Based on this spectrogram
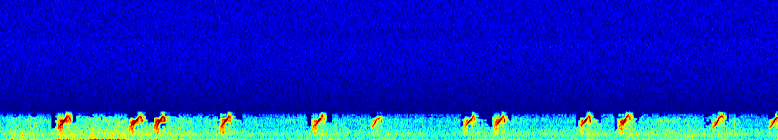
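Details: A young House Finch keeps pestering its father for food while the mother takes a break. About a dozen brisk rising chirps, singles and close pairs, with a louder low rumble in the first second.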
